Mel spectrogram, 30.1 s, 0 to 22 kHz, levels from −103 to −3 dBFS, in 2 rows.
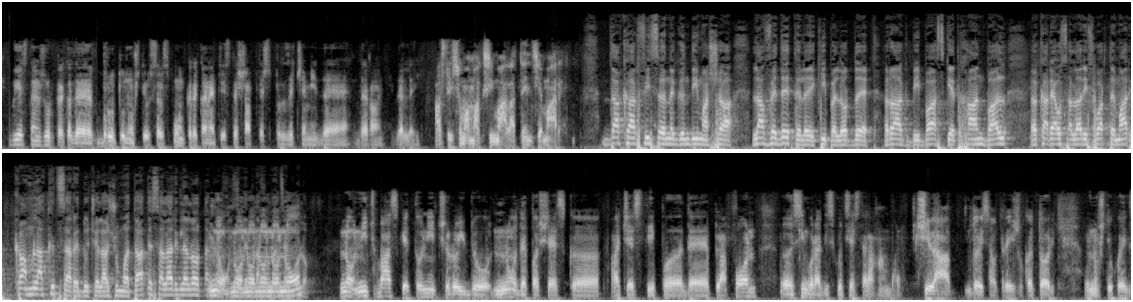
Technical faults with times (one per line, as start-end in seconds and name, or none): none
